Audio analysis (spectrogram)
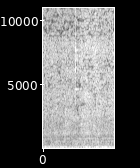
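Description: Spiced masala for Bengali chicken kosha frying steadily in a pan, a continuous close sizzle with stirring scrapes and one brief sharper clack midway.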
